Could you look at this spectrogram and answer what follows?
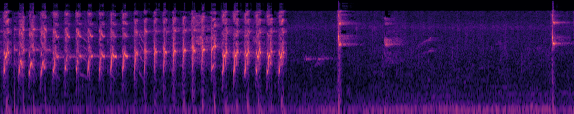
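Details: Lovebird in long ngekek chatter: fast series of harsh high chirps for about three seconds, then stopping, followed by a few isolated sharp chips and quiet background.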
